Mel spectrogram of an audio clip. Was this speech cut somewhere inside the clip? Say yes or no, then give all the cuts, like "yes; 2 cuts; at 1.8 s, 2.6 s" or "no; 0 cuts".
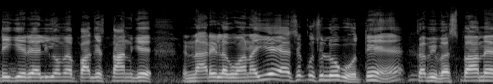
yes; 1 cut; at 4.0 s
